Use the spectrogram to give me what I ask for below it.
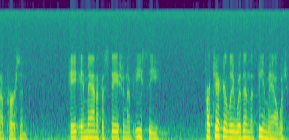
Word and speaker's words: Isis: We say it Isis, I-S-I-S, pronounced Isi. They would pray, in their homes, outside.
